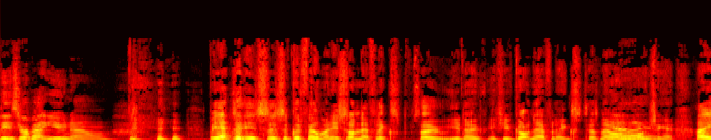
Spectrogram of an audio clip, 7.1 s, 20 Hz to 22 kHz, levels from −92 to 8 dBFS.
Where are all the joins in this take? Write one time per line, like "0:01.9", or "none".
0:02.3
0:03.4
